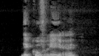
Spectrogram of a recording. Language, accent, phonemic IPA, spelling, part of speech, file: French, Canada, /de.ku.vʁi.ʁɛ/, découvriraient, verb, LL-Q150 (fra)-découvriraient.wav
- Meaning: third-person plural conditional of découvrir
